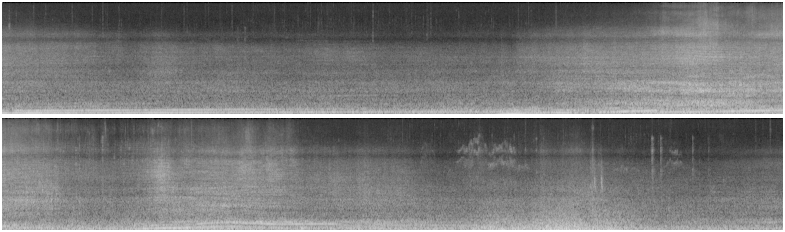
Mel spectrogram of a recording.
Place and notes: Moscow, Shipilovskyi pr. - Windy night at bus stop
